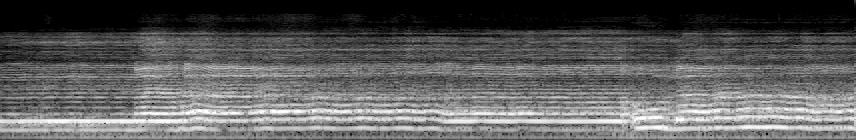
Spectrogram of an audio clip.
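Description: A man reciting the Quran in the melodic, drawn-out tilawat style, stretching the word "innaha" over long held notes with ornamented turns in pitch. The voice breaks briefly about four seconds in, then carries on.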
